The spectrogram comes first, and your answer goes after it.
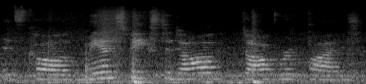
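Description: A woman's voice: a little high, fairly even intonation, takes it slowly, over loud music. A woman reading her own light poem, wry and self-deprecating, shifting between character voices. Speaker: poet reading her work. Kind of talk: poetry reading. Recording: distant, echoey room with hiss.

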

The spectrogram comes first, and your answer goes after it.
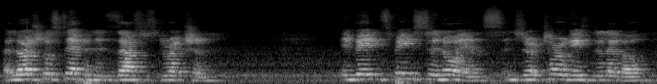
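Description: A woman's voice: medium pitch, fairly even intonation, a little fast, distant mic, a little hiss or hum. Woman reciting poetry in an echoey room. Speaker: poet reading her work. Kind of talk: poetry reading.

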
